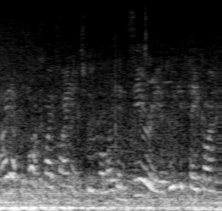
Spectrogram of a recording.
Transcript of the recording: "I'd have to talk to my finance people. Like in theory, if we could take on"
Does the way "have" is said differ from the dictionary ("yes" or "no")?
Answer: yes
